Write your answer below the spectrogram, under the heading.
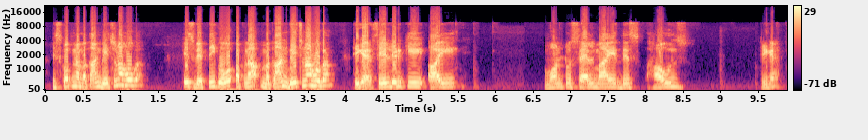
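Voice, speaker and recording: A man teaching a law class, speaking slowly and repeating questions and answers so students can write them down, with phrases. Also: high voice, fairly bright tone. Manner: slow dictation, repeats questions and answers, frequent "ठीक है" checks. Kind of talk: classroom lecture.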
